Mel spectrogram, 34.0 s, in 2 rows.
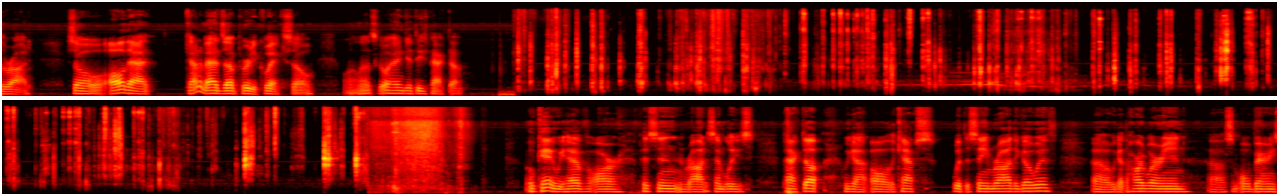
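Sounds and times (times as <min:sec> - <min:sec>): metal parts clinking: 0:06.9 - 0:21.9.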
